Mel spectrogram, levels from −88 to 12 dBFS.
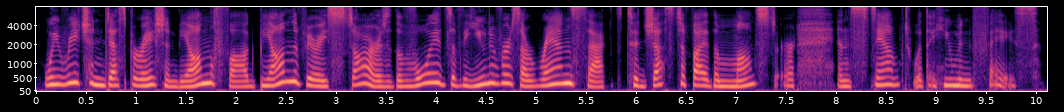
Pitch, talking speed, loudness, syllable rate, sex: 240 Hz, 165 wpm, -15 LUFS, 4.5 syllables/s, female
